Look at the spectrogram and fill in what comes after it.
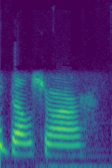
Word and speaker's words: Beljar: I say Beljar. Okay. A little stress on the first syllable more, but it's fine.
